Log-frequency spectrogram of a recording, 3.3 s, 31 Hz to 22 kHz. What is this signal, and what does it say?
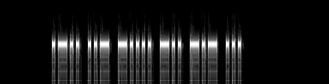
Morse code, heard as a keyed tone, about 39 wpm, 700 Hz. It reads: LU6DKS
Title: DXCC-100 Call Signs - 6 Characters - Repeated 3x - 40wpm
